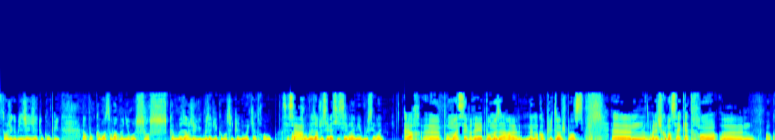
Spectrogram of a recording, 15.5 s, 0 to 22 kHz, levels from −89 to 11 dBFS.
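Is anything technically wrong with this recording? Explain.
Yes. Throughout the audio there is plainly audible codec damage. The sound has a watery, swirling texture with metallic chirps on bright transients, and attacks are smeared. This is likely MP3 compression at a very low bitrate, one that fits about 32 kbps. Short of bits, the encoder zeroes weak spectral lines, which then flicker on and off between frames.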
